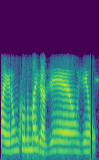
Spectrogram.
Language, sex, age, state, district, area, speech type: Bodo, female, 45-60, Assam, Baksa, rural, conversation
